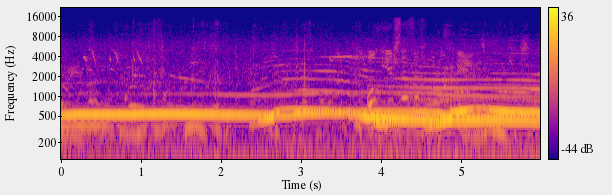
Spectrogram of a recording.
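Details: Chorus of captive grey wolves at Artis Zoo on 10-11-2013, captured with an HTC One phone; a long steady howl runs throughout while shorter wavering, yipping voices rise and fall around it.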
